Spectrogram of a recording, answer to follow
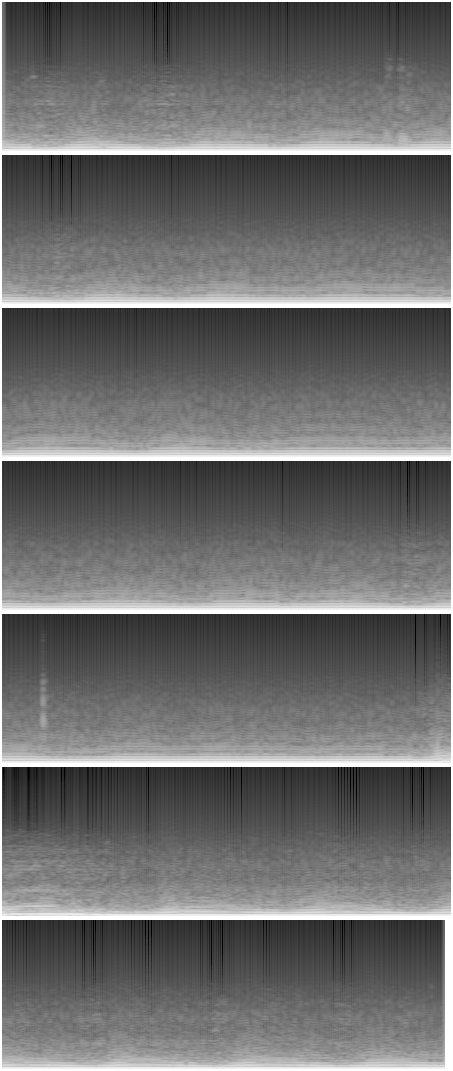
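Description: Race car's engine idling steadily, heard loud from inside the cabin, with one short surge in the low rumble about three-quarters of the way through.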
